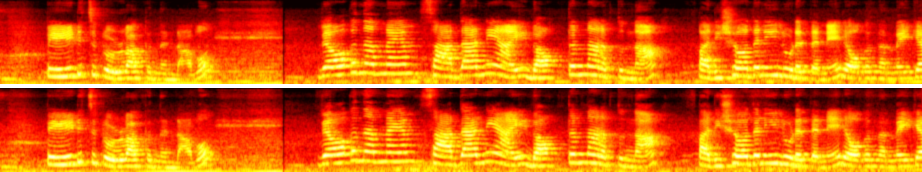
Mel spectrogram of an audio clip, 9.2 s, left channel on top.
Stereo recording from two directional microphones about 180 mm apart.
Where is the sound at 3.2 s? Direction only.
15° right (ahead or behind).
